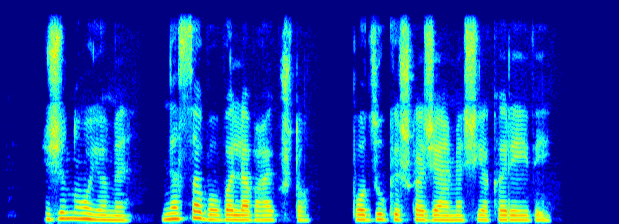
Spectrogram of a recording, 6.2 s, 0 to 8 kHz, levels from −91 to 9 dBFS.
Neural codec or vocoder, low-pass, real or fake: none; 7.2 kHz; real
